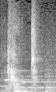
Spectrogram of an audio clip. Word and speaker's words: count: like that oh dear he will pronounce the T at the end of the word count count your blessings blessings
